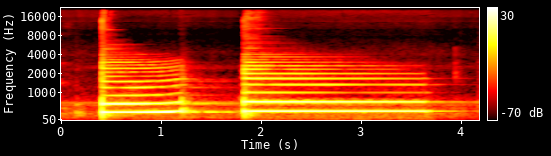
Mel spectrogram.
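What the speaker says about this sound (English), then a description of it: "So I bend it, I don't release it, but I stop the sound, and then play the B string 5th fret." A guitar string is picked and bent upward, then muted to silence without release, followed by a single sustained note on the B string at the 5th fret, ringing clearly and alone.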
